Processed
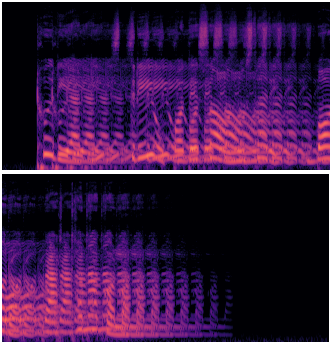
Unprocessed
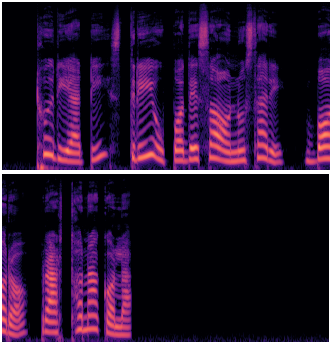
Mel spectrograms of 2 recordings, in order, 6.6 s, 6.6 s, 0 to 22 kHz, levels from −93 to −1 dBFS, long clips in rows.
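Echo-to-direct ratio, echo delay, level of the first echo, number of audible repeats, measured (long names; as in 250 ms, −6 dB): −3.0 dB, 147 ms, −4.5 dB, 6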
